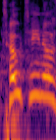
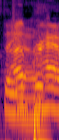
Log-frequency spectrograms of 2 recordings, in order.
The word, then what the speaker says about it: Totino's: when you eat the Tostinos, is it Totinos or Tostinos? I think it's comment Totino's. above, people. I think it's Totino's. Oh, well, I've never called it Totinos. I've I think always it's called it Totino's. Tostinos.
